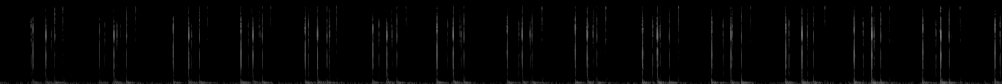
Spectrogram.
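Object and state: Aluminium phone back tapped with nails.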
